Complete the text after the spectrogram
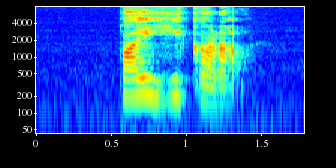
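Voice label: "paihikara", Māori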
